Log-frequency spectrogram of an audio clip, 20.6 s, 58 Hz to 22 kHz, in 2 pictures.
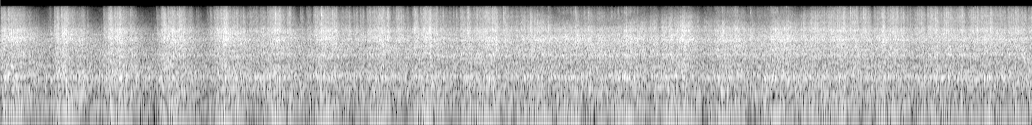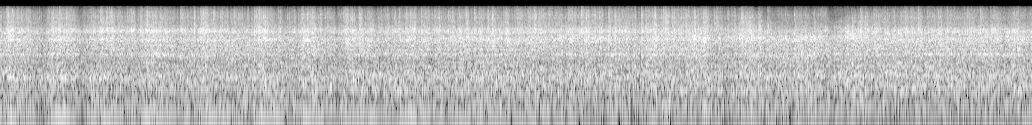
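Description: John Deere 8960's Cummins six-cylinder turbo diesel running just after a cold start. It pulses a little unevenly for the first several seconds, then settles into a steady run.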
